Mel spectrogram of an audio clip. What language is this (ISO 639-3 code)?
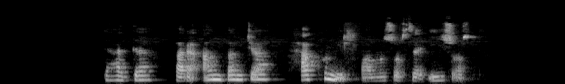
kbd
